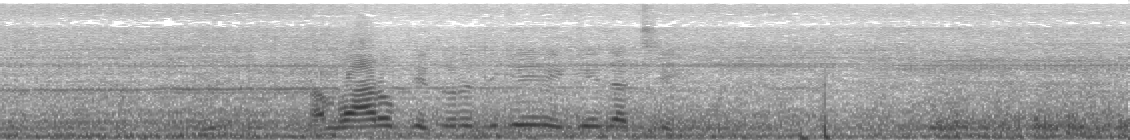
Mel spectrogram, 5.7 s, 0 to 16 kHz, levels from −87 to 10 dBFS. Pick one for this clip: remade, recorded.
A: recorded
